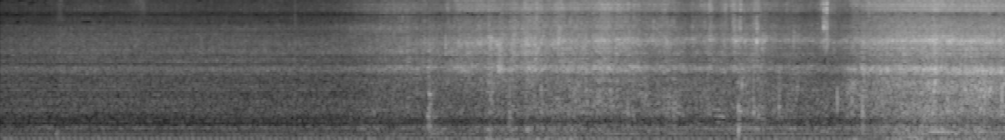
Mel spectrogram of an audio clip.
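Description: Jeep Wrangler Rubicon's engine running low and steady, then working harder under load from about four seconds in as the Jeep crawls up a muddy, rocky climb, loudest near the end.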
